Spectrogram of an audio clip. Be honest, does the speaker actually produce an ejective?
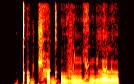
yes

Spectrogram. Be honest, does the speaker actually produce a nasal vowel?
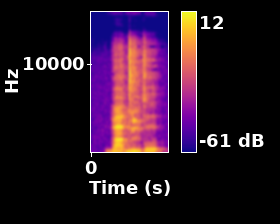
yes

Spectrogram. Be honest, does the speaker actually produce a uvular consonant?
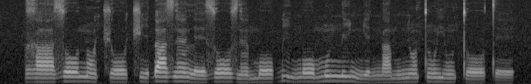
no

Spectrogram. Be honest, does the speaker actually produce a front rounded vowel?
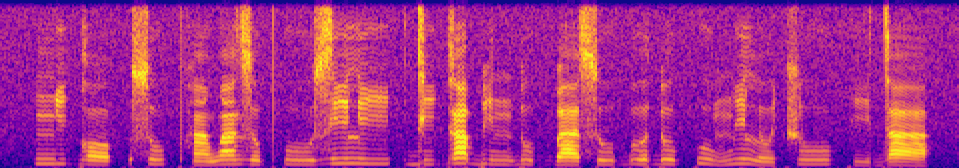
no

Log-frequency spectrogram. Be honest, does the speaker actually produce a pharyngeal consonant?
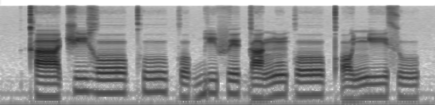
no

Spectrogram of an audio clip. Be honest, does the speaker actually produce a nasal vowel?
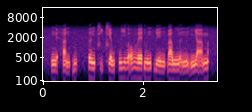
no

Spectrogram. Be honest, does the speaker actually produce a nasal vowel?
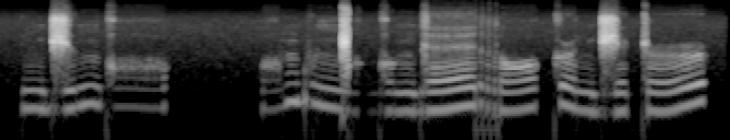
no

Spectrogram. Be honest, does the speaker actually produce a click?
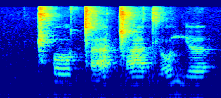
yes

